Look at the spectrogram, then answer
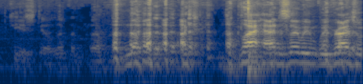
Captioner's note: laughing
